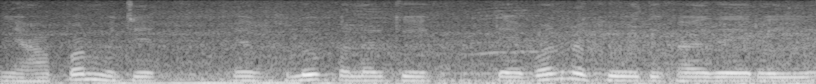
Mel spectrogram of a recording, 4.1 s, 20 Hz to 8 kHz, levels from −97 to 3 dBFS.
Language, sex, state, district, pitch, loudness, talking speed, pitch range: Chhattisgarhi, male, Chhattisgarh, Jashpur, 145 Hz, -14 LUFS, 205 wpm, 135-160 Hz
